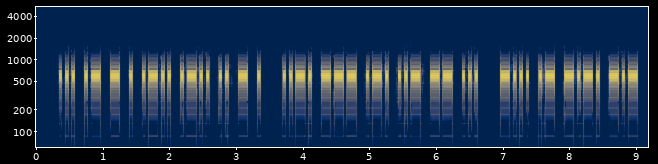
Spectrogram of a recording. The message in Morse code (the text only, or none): SATELLITE FORUMS BACK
